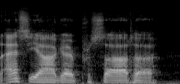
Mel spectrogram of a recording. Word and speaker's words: Asiago Pressato: There's an Asiago Pressato, that's how you say it.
